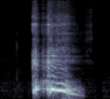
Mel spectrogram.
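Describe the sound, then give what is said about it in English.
A single loud throat clearing, a short rough burst followed by a longer gravelly rumble lasting under a second, with silence before and after. “Had to clear my throat.”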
